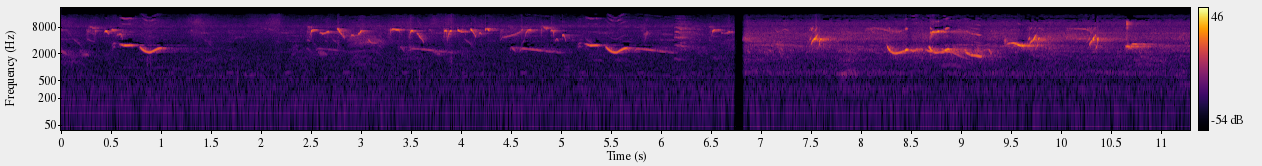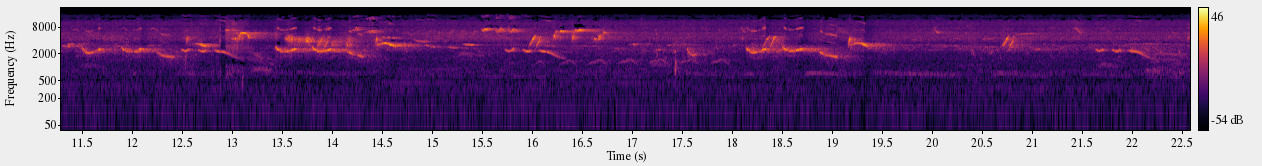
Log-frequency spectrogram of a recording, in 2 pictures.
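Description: Common iora calling: repeated short whistles that drop in pitch, mixed with higher chirps. From about seven seconds in, the calls are louder and come thick and fast, overlapping one another.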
